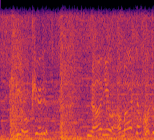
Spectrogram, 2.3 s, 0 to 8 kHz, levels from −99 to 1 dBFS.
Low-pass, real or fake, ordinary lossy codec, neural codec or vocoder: 7.2 kHz; real; Opus, 64 kbps; none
